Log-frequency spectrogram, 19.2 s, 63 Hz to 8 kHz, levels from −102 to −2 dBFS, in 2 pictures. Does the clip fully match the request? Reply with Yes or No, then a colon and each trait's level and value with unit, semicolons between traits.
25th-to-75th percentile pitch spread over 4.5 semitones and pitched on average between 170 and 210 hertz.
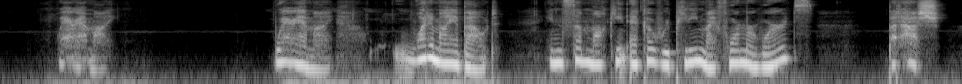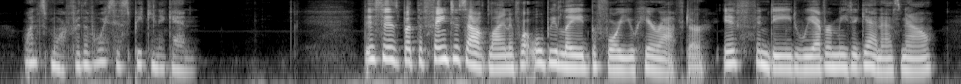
Yes: wide, 5.4 semitones; medium, 185 Hz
